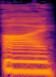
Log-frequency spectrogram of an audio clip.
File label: phoneme lime, American; American IPA phonic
